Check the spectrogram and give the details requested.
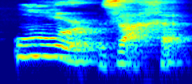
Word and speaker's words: Ursache: Keine Ursache. All one word. I'm just overpronouncing it so that you get it. Keine Ursache. Don't mention it. Ursache. It's as if there was a W there, but there isn't.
